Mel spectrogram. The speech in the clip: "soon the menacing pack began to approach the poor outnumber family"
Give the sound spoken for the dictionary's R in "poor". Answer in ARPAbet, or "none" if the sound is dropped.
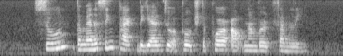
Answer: R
